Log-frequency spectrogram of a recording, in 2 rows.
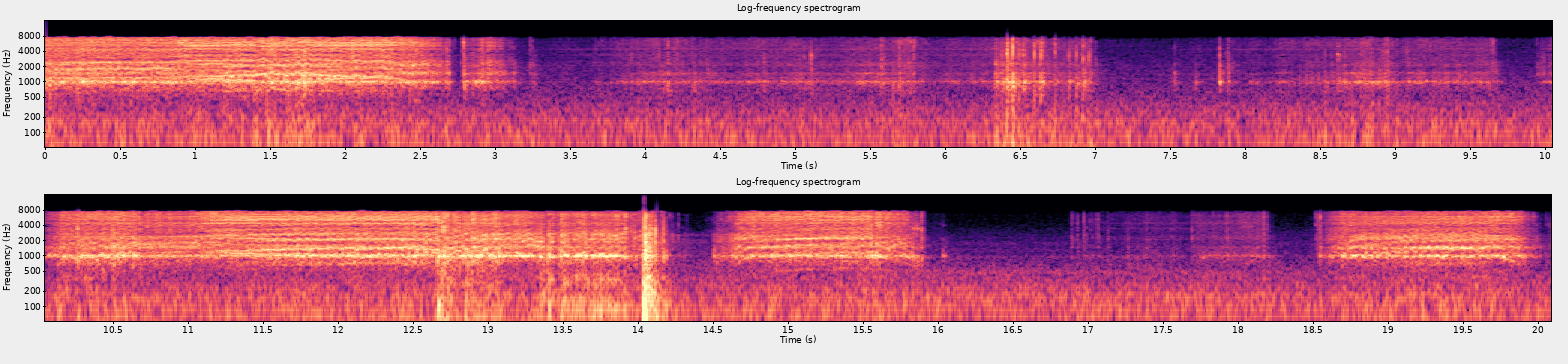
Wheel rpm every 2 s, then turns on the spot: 160, 40, 20, 10, 20, 130, 110, 70, 10, 70.
4-8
